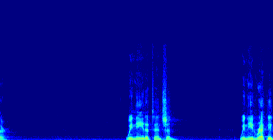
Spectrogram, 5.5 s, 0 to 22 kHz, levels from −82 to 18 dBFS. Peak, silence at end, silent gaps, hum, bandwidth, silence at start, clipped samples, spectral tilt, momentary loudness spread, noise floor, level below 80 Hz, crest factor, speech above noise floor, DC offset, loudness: -12 dBFS; 0 s; none; 60 Hz at -70 dBFS; 15 kHz; 0 s; under 0.1%; -5.5 dB/octave; 14 LU; -70 dBFS; -70 dBFS; 26 dB; 37 dB; under 0.1%; -35 LUFS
